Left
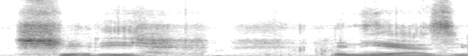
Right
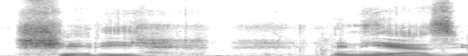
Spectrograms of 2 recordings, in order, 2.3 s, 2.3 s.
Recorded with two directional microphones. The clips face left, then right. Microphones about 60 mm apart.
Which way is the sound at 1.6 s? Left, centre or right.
Right.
